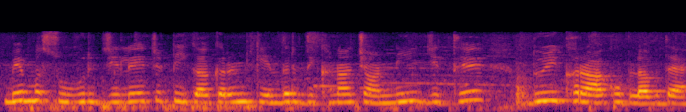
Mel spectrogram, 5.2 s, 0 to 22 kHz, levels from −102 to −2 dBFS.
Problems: none marked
